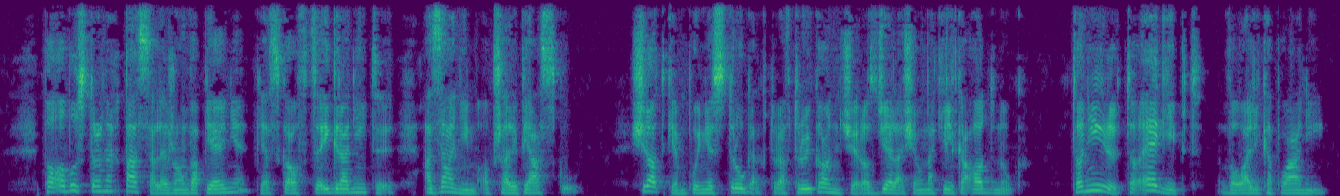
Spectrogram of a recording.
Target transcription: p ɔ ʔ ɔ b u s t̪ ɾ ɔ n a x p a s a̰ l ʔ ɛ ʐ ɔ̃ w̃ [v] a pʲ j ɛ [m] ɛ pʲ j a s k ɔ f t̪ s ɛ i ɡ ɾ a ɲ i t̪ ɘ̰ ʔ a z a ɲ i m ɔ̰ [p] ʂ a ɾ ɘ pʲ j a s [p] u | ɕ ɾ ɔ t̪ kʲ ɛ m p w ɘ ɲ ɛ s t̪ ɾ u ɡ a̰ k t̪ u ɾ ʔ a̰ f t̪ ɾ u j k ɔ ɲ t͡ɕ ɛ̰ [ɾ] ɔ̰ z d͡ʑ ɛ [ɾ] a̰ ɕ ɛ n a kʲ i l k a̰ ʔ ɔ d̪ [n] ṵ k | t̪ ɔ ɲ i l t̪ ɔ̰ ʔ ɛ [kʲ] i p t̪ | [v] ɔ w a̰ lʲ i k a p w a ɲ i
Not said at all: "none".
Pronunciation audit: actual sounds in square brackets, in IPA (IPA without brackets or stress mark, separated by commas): v, ɲ, p, k, ɾ, l, n, ɡʲ, v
